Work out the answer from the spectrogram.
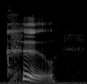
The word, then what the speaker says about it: coup: injury results from a coup it except the word looks like coupe on your side's but the P is actually silent so it's public coup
